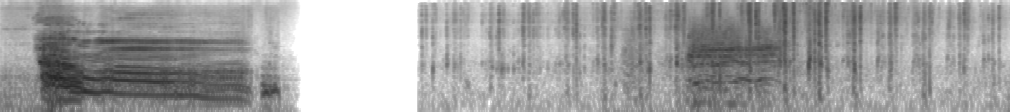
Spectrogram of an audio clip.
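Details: Dromedary camel groaning: a loud, rough, gurgling bellow lasting about two seconds, then a pause, then scattered clicks and a second throaty, bubbling groan.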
